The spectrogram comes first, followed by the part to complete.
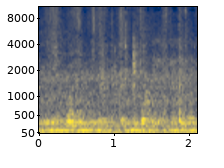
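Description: Almost silent room with a steady low hum and a few faint, soft scrapes of a silicone spatula pushing cake batter out of a bowl into the pan.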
